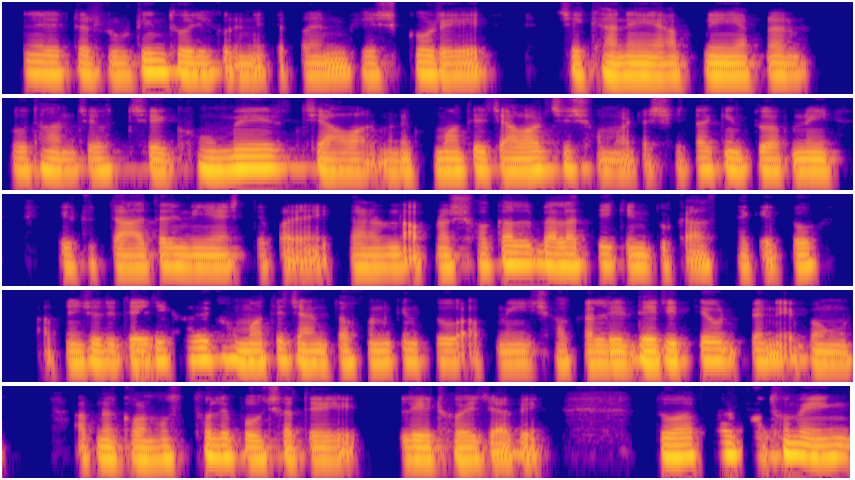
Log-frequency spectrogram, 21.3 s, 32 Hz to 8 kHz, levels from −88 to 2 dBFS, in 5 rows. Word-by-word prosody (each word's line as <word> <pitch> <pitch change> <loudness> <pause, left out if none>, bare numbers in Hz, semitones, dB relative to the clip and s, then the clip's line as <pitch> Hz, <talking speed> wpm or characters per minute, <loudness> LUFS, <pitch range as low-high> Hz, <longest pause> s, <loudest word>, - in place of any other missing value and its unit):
এর 110 - +2
১ - - -7
টা 105 - +1
রুটিন 100 +5 +3
তৈরি 105 -2 +4
করে 130 - -3
নিতে - - -7
পারেন। 100 0 -2
বিশেষ 100 -1 -5
করে 105 -3 +3 0.6
যেখানে 105 -1 +3 0.2
আপনি 100 +1 +1 0.2
আপনার 100 0 -1 0.3
প্রধান 105 -1 0
যে 110 - -6
হচ্ছে 110 0 -6 0.2
ঘুমের 120 +1 +6 0.2
যাওয়ার 100 -1 0
মানে 95 +1 -1
ঘুমাতে 105 +1 +1
যাওয়ার 105 0 +4
যে 115 - -1
সময়টা, 100 -3 -6
সেটা 105 +2 -6
কিন্তু 105 +1 0
আপনি 100 +1 +1 0.5
একটু 105 +2 -6
তাড়াতাড়ি 100 +1 +1
নিয়ে 100 0 +2
আসতে 105 0 -14
পারেন। 135 0 -3 0.2
কারণ, 100 0 0
আপনার 100 -1 -2
সকাল 110 +3 +2
বেলাতেই 110 0 +2
কিন্তু 105 -2 -2
কাজ - - -1
থাকে। - - -7
তো 105 - 0 0.5
আপনি 105 - -4
যদি 105 -1 +2
দেরি 105 +2 +2
করে 125 0 +2
ঘুমাতে 115 0 +3
যান, 105 -1 +2
তখন 105 0 -1
কিন্তু 110 -1 -4 0.2
আপনি 100 - -5 0.2
সকালে 100 -1 0
দেরিতে 105 +2 +4
উঠবেন 110 -1 -2
এবং 105 -6 -1 0.5
আপনার 105 -1 +2
কর্মস্থলে 105 +3 +2
পৌঁছাতে 100 -1 0 0.4
লেট 100 -1 +3
হয়ে 100 0 +3
যাবে। - - 0 0.6
তো - - -3
আপনার 130 +1 +1
প্রথমেই 120 -1 +4
105 Hz, 170 wpm, -21 LUFS, 100-110 Hz, 0.6 s, ঘুমের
